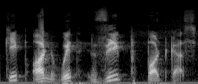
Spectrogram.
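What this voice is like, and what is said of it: English with put-on French accent. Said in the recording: “talking in English with a French accent ... turn your these into z's ... You're very French, very French.”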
